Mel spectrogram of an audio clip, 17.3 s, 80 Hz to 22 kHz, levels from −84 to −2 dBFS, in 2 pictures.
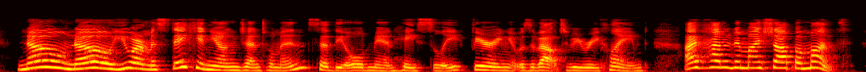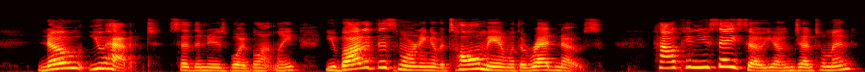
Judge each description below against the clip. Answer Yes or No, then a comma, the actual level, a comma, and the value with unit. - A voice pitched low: No, high, 200 Hz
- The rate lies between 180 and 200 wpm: Yes, average, 185 wpm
